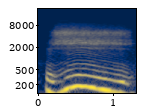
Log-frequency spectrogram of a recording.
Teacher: To produce this sound, first make a sh sound, and then you add voicing. Sh, zh, like that. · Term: voiced SH sound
